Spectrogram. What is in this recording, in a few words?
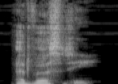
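"adversity", Australian English; pronunciations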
